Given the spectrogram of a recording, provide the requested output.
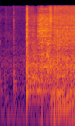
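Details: Troy-Bilt lawn tractor, hard to start since new, after choke and throttle linkage adjustment: brief crank, catches at once and settles into a steady, even run; normal clean start after fix.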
